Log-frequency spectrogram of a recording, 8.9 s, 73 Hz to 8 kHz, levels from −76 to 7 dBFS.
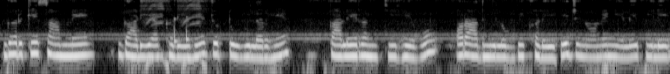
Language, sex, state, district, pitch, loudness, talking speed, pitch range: Hindi, female, Maharashtra, Mumbai Suburban, 230 Hz, -13 LUFS, 165 wpm, 225-245 Hz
